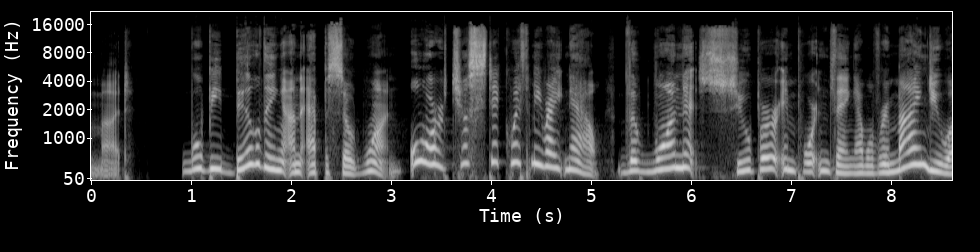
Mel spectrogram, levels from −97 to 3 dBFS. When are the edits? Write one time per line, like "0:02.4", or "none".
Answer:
0:03.2
0:05.2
